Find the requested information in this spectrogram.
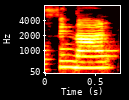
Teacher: o final virou finar, né? Com esse R que a gente lembra de R de caipira, R do interior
